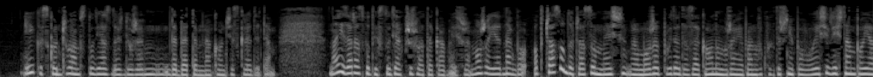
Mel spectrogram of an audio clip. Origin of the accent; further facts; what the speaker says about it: Lesser Poland, Poland; Ja pochodzę ze Święcimia.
